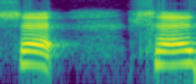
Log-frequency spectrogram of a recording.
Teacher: तो ये वैसे तो स्पर्श ध्वनियां नहीं है, लेकिन थोड़ा सा हल्का सा टच करती है। श श जब आप लेते हो आपकी जीभ उल्टी होकर थोड़ी सी हल्की सी तालू को टच करती है, इसलिए श ध्वनि जो है वो तालव्य में आ जाएगी, बी आएगा यहाँ पे।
